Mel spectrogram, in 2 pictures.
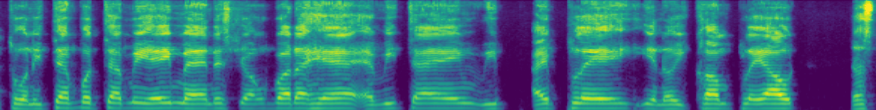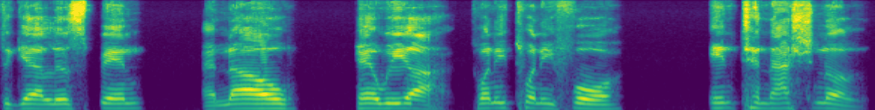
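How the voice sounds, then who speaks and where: A man with a Virgin Islands accent hosts a relaxed talk show chat, his voice sitting a little high for a man. The sound is dry and close, with no room around it. He keeps things easygoing and full of praise for his guest. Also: normal speed, no room sound. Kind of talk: casual interview chat.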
